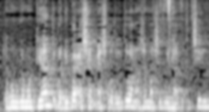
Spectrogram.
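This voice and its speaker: A man tells a heartfelt personal testimony at a quick pace, his voice sitting a little high. He earnestly acts out remembered prayers and exchanges. The room is echoey, with faint ambient noise behind him. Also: fairly even intonation, darkish tone. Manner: earnest, quotes prayers and dialogue aloud. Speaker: interview guest.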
